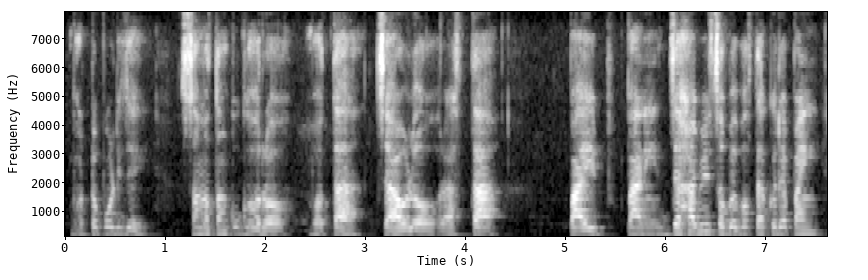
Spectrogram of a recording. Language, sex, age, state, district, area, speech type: Odia, female, 45-60, Odisha, Kandhamal, rural, spontaneous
